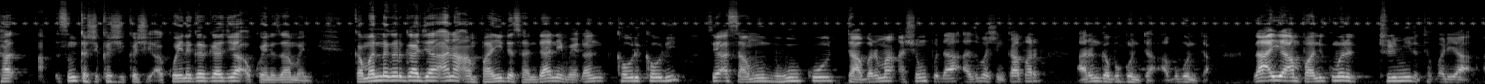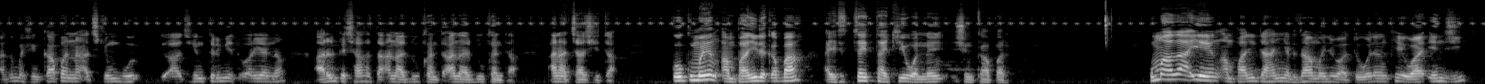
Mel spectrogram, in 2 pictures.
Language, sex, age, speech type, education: Hausa, male, 15-29, spontaneous, primary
